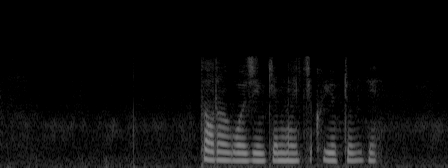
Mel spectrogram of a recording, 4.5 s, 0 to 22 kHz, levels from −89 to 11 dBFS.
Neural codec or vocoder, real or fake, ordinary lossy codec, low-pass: codec, 16 kHz, 1 kbps, FunCodec, trained on LibriTTS, 50 frames a second; fake; AAC, 24 kbps; 5.4 kHz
